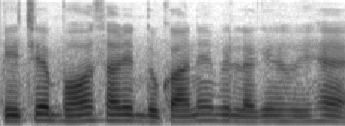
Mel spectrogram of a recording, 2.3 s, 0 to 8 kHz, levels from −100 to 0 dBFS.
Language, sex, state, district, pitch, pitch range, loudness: Hindi, male, Arunachal Pradesh, Lower Dibang Valley, 135 Hz, 130-150 Hz, -17 LUFS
